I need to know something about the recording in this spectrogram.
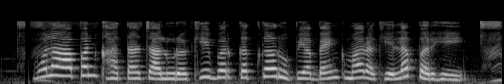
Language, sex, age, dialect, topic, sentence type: Chhattisgarhi, female, 25-30, Central, banking, question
